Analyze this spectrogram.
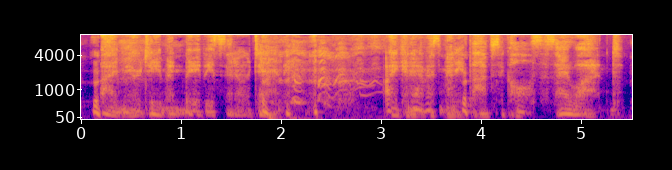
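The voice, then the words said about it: Gravelly Batman-like demon voice. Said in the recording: “my Batman voice is the same as my demon voice ... I've been doing this voice”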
